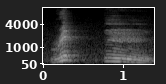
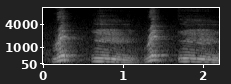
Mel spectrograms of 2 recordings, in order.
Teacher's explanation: Don't move the tongue. Written. Written. The tongue stays there. That's the glottal stop sound. That's the easiest way to make the glottal stop sound.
